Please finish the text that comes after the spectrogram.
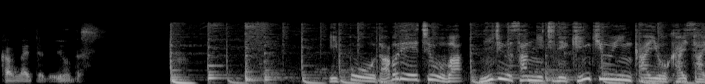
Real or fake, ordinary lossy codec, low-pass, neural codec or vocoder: real; Opus, 24 kbps; 7.2 kHz; none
